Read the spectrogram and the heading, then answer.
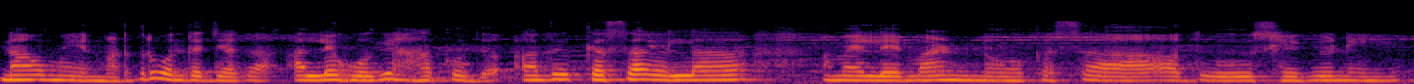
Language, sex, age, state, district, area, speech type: Kannada, female, 30-45, Karnataka, Dharwad, urban, spontaneous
